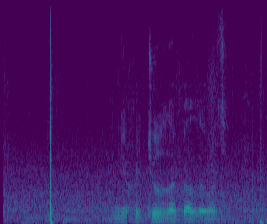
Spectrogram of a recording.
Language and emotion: Russian, neutral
